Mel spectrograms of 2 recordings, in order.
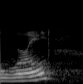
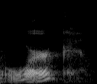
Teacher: the difference is that the end of your word is clear you have a voiced D sound on world and work you have a voiceless K sound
